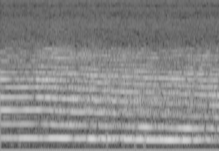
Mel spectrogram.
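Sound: civil defense siren wailing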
